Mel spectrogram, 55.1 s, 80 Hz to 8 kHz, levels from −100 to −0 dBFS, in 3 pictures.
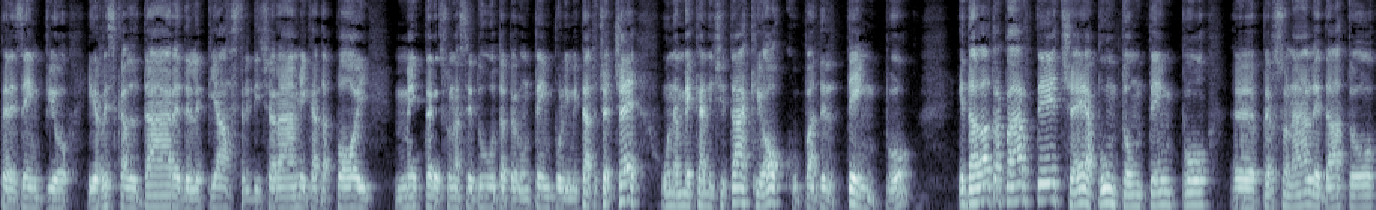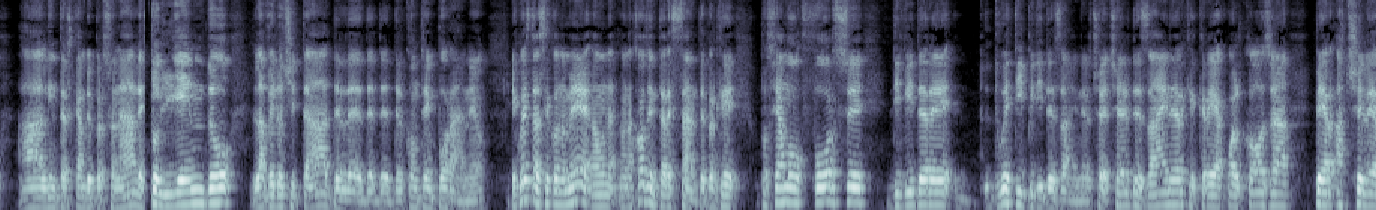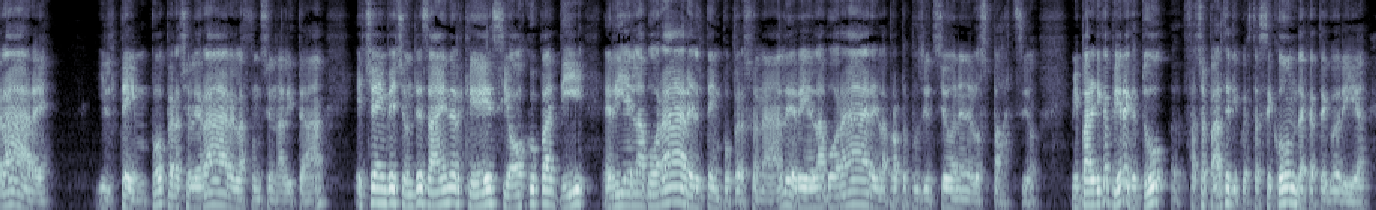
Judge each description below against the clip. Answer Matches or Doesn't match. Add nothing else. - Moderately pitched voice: Doesn't match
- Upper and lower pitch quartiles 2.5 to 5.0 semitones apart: Doesn't match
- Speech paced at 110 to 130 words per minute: Matches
